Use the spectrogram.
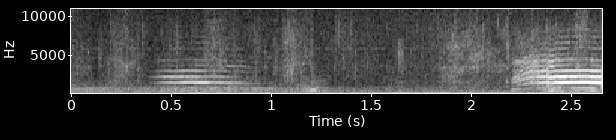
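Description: A male cat with white paws meows twice, a shorter call early on and a louder, drawn-out one near the end, against a low background hum.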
